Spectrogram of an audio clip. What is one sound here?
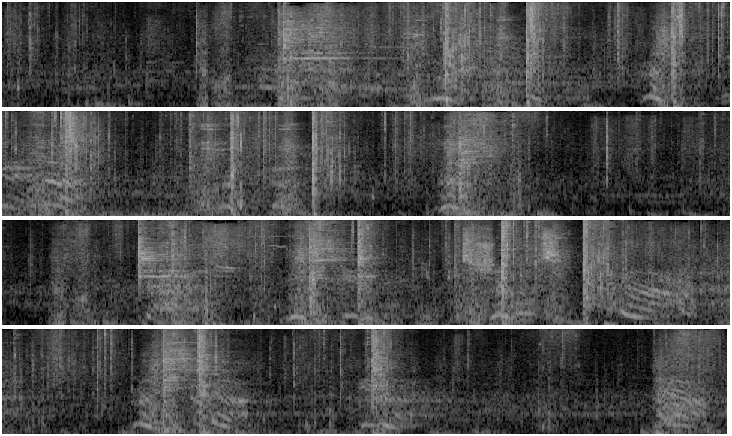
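Swords and shields clang and clash in a fight.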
